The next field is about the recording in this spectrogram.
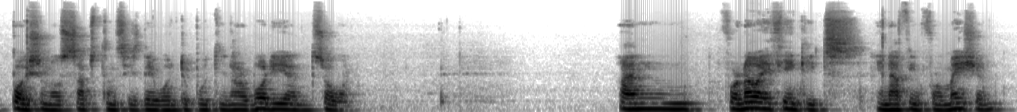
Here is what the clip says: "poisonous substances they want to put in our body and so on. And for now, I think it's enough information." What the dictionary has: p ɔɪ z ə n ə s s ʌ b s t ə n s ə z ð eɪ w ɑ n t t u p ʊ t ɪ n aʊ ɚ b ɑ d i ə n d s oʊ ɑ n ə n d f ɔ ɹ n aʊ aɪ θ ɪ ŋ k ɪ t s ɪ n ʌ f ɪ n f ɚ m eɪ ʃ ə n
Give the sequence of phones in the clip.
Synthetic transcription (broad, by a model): p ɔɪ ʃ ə n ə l s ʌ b s t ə n s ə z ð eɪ w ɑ n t t u p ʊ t ɪ n aʊ ɚ b ɑ d i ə n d s oʊ ɑ n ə n f ɔ ɹ n aʊ aɪ θ ɪ ŋ k ɪ t s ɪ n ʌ f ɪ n f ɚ m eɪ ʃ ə n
